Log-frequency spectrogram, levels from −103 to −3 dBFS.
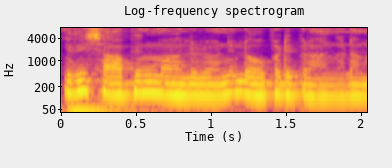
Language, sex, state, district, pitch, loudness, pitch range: Telugu, male, Telangana, Hyderabad, 125 Hz, -14 LUFS, 115-135 Hz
